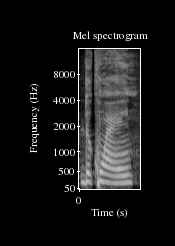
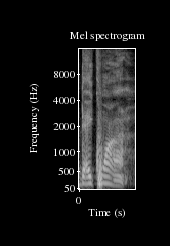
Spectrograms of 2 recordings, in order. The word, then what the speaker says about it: Dequante: Not Dequain, but Dequante.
